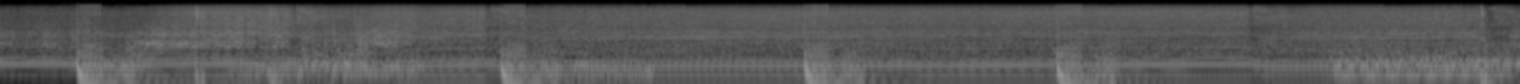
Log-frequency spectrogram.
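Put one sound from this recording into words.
A car engine roars steadily, shifting gears with sharp jolts.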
